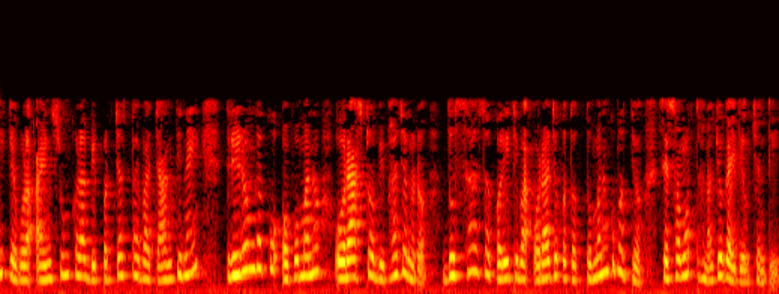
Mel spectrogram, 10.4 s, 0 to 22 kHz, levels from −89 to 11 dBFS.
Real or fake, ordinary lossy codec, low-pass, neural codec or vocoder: real; none; 5.4 kHz; none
